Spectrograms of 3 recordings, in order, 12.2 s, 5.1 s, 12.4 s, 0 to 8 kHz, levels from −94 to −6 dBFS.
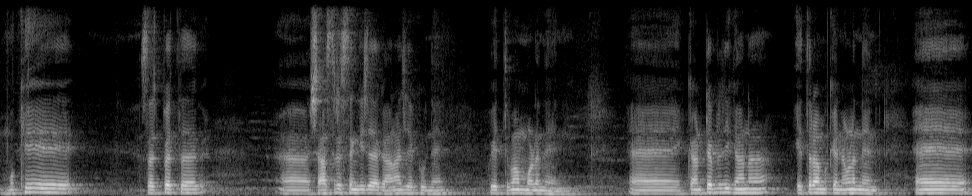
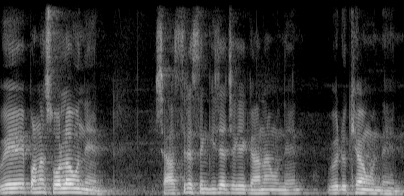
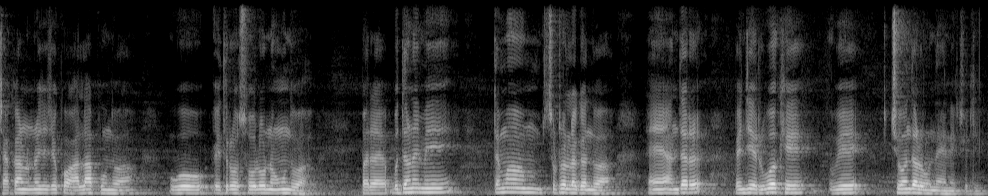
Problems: none marked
